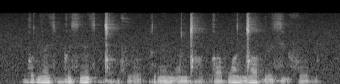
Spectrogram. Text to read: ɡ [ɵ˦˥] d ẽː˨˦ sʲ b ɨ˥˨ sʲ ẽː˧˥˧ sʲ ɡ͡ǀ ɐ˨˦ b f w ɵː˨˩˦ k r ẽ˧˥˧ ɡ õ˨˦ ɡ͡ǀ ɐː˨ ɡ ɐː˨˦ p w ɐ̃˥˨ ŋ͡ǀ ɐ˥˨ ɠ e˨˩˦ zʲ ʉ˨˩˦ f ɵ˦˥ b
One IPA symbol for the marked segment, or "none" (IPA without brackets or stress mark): ɵ˦˥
